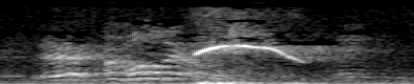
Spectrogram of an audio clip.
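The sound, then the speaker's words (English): A person whistles one short, clear note that swoops up and then glides back down, following a brief stretch of low murmuring voice. The whistle is moderately loud. “I whistle. Do you ever whistle? I whistle once in a while. Can't keep from it and do it before I notice it.”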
